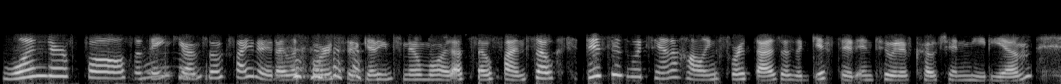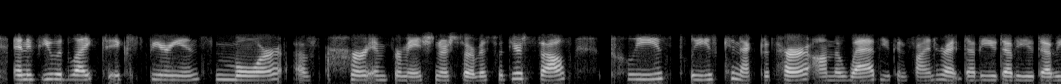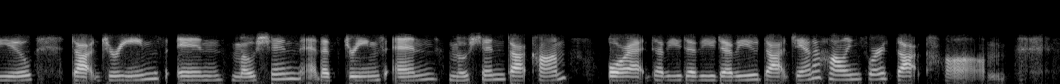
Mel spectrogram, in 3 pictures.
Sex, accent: female, American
